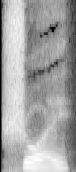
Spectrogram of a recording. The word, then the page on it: shui: shui3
